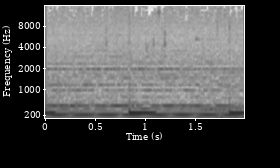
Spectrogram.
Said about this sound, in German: Während du weiter ruhig atmest, hör auf den Klang, der sich nun abwechselnd in deinem linken und deinem rechten Ohr bewegt.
